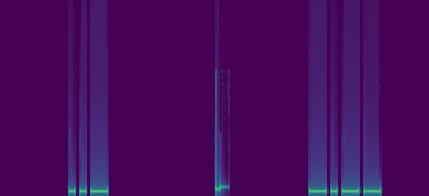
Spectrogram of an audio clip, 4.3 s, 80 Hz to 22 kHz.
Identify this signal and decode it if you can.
Morse code, heard as a keyed tone, about 22 wpm, 700 Hz. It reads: U Y
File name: Single-Letter-Number-22wpm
